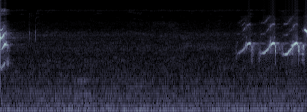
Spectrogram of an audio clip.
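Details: Double-collared seedeater, tui-tui type, heard alongside female calls meant to excite the male; after a long quiet stretch, a fast series of rising whistled notes closes the clip, with a brief sharp note at the start.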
